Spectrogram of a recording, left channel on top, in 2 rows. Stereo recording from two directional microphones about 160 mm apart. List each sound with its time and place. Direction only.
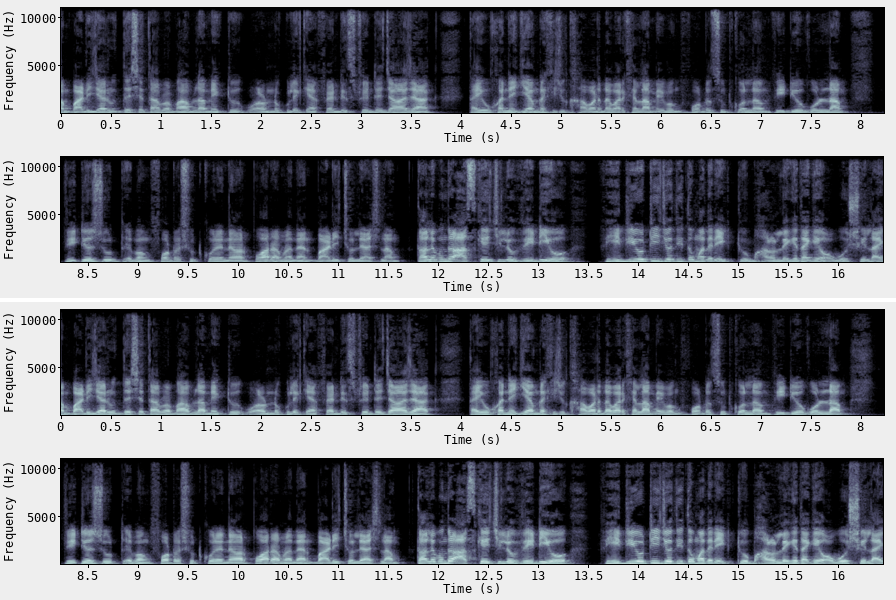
0.0 s speech: 30° right (ahead or behind)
